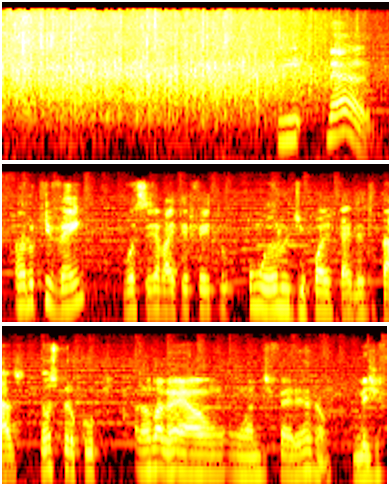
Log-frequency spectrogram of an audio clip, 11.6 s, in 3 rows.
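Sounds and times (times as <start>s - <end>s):
applause: 0.0s - 3.6s
speech: 2.8s - 11.5s.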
